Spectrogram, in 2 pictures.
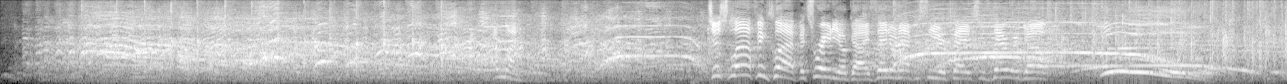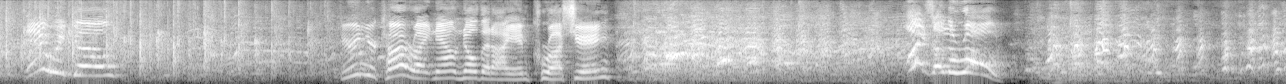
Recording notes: From a live show in Saint John, New Brunswick.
